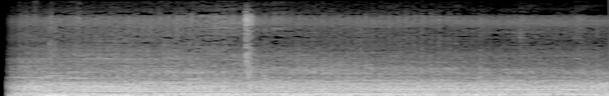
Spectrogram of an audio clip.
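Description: Steady engine and road rumble of a moving vehicle, heard from inside its cabin. A single short click comes about halfway through.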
